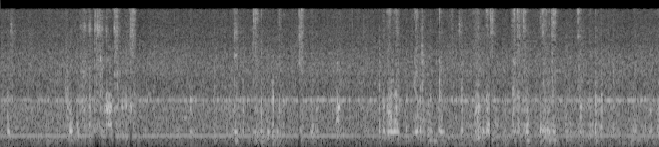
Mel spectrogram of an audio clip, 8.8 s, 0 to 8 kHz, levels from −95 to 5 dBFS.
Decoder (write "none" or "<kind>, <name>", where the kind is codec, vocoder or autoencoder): none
